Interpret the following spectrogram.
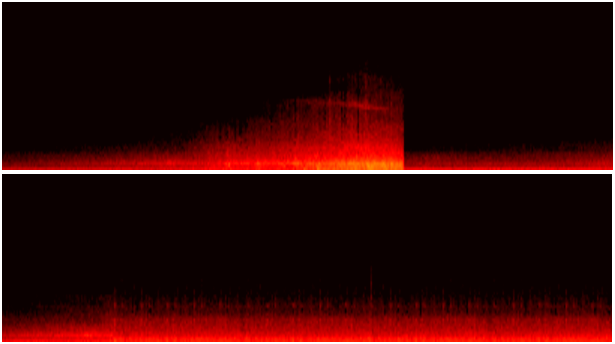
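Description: Truck engine running as it drives by, growing louder to a peak about five seconds in and cutting off abruptly, then a steady engine drone that turns lower and fuller near the ten-second mark.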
